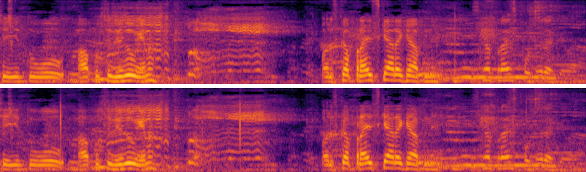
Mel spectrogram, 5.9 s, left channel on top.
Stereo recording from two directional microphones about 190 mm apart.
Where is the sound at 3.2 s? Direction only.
65° left (ahead or behind).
